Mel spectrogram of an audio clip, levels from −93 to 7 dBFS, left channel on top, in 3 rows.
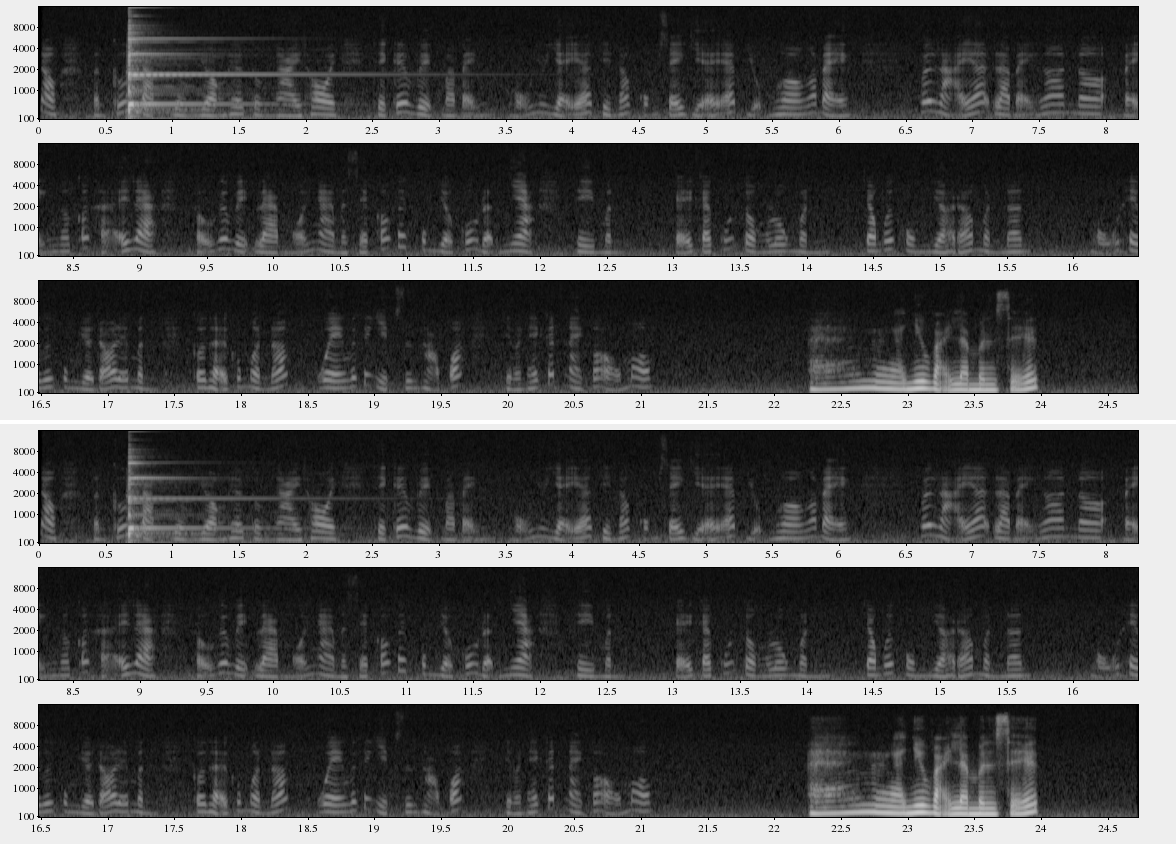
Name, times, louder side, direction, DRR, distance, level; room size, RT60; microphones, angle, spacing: voice 1, 0.0-12.6 13.0-15.7 16.1-21.1, left 1 dB, 5° left, 5.1 m, -47 dB
Piano, 0.6-2.7 3.0-3.1, left 4 dB, 30° left, 1.8 m, -35 dB
voice 2, 22.3-24.1, right 3 dB, 65° right, 0.6 m, -23 dB
head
